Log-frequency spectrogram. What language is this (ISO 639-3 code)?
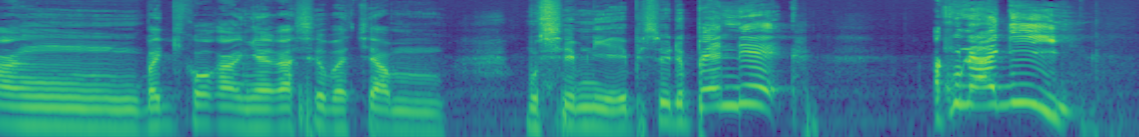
msa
